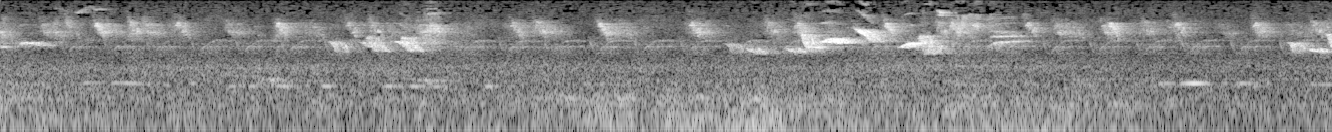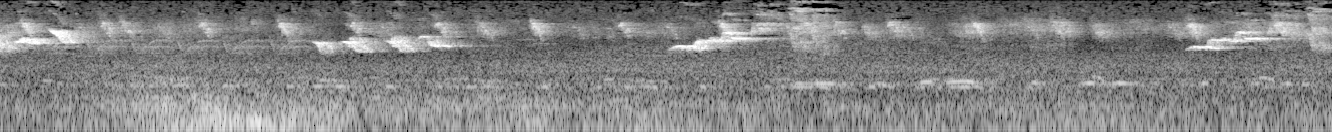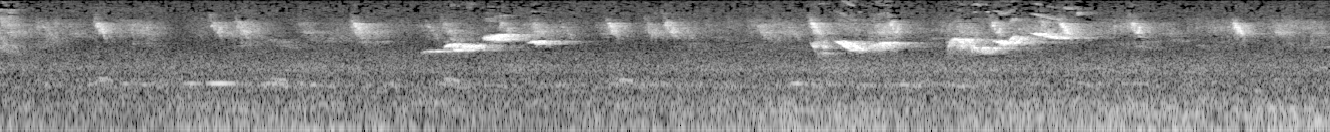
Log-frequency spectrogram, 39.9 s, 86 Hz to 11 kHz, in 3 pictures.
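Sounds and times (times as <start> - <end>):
songbirds singing: 0.0 - 39.9
low outdoor rumble: 14.2 - 17.2, 37.4 - 39.9.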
